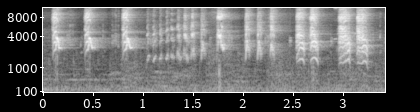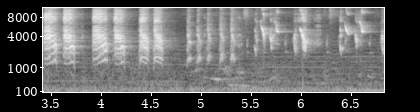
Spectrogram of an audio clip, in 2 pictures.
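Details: Long-tailed shrike song used to coax an answer: a lively mix of harsh chatters, rapid trills and varied squeaky notes in close succession.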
